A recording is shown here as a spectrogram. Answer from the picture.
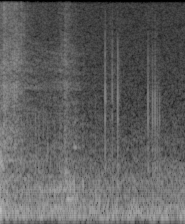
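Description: Faint sound of a tennis ball rolling down a low cardboard ramp onto a tile floor, with a few light ticks about a second and a half in.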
